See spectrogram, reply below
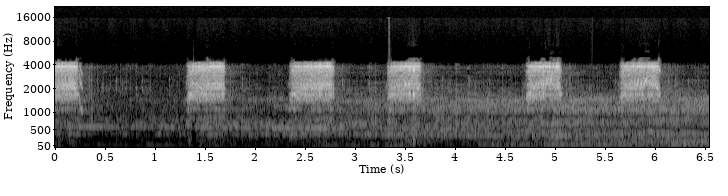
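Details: Barn owl nest at 7:50 PM on 10 November during a mouse delivery: six rasping, noisy hisses of about a third of a second each, spaced about a second apart, with a faint low hum underneath.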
